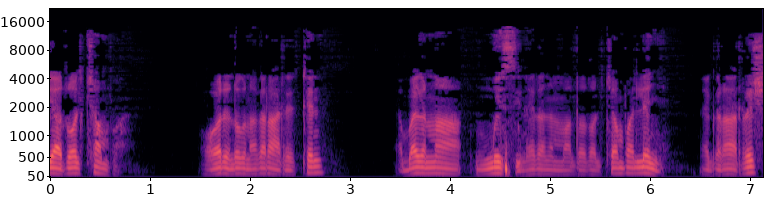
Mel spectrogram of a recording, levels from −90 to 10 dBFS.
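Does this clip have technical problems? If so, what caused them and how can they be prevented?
Yes. Throughout the speech, nothing is present above 14.1 kHz. The top end stops abruptly, and the sound is dull and smeared. The coding damage is plainly audible. The likely cause is AAC compression at a low bitrate, which fits AAC-LC around 32 kbps. The encoder had too few bits, so it cut the high band and coarsely quantised what remained. Encoding at a higher bitrate, or keeping an uncompressed master, would prevent this.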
